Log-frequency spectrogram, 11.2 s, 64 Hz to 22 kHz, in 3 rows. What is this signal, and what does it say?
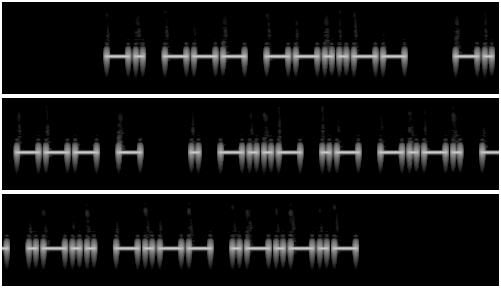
Morse code, heard as a keyed tone, about 22 wpm, 700 Hz. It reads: NO, NOT EXACTLY.
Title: Sentences from Top 1000 Words - Review Part 6 - 22wpm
